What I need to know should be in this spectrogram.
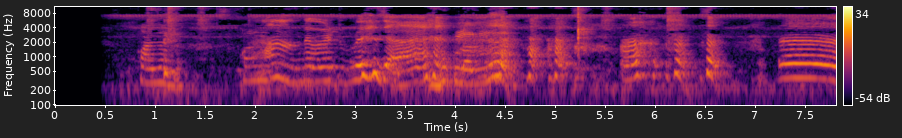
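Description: A young boy speaks and laughs close by.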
